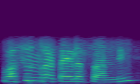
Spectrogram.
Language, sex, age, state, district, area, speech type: Telugu, female, 30-45, Andhra Pradesh, Chittoor, rural, conversation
